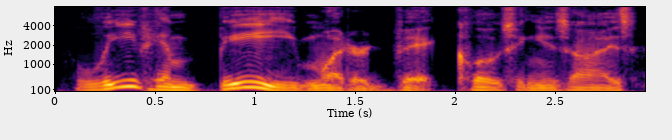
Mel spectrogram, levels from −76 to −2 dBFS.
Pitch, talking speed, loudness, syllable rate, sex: 105 Hz, 165 wpm, -17 LUFS, 4.6 syllables/s, male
